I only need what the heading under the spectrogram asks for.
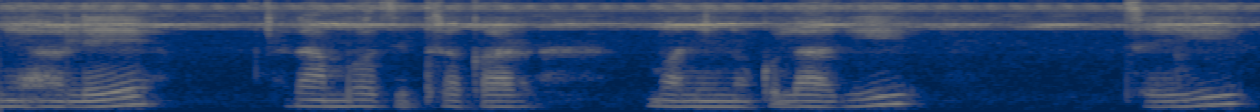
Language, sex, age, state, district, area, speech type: Nepali, female, 30-45, West Bengal, Darjeeling, rural, spontaneous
